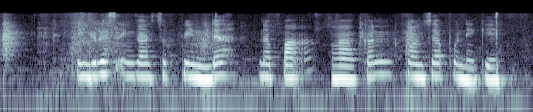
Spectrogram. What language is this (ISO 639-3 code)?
jav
